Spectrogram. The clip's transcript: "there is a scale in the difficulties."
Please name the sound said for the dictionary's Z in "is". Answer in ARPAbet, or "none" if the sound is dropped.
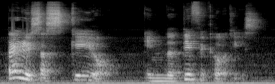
S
